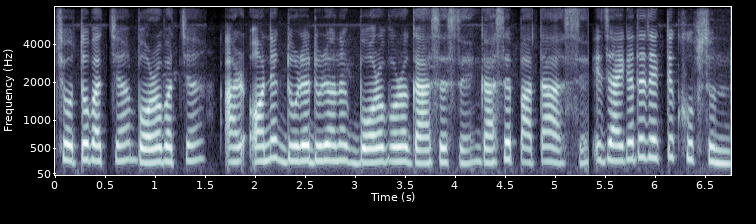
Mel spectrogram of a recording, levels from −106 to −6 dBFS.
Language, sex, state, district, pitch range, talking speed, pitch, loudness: Bengali, female, West Bengal, Purulia, 250-285 Hz, 185 wpm, 270 Hz, -16 LUFS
